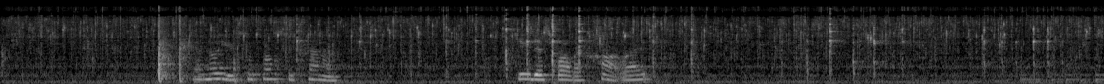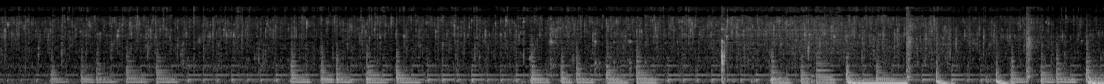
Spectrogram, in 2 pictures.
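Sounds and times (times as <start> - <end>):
fritters sizzling in hot oil: 0.0 - 22.0
spoon knocking in oil: 9.8 - 10.7, 18.2 - 18.5.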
